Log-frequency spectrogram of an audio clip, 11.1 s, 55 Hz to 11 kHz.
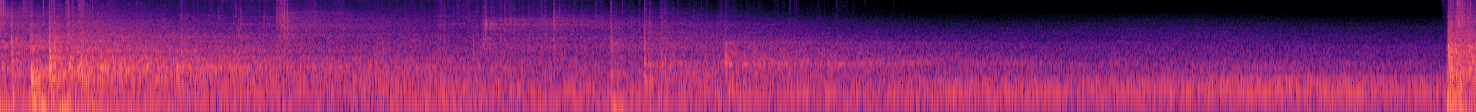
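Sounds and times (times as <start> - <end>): rumbling crackling noise: 0.0 - 7.9.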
